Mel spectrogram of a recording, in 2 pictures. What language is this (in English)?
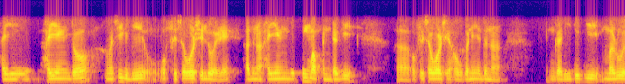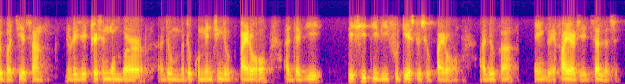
Manipuri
